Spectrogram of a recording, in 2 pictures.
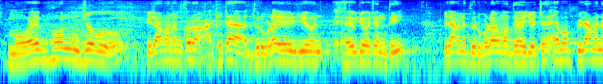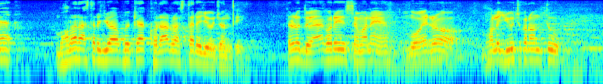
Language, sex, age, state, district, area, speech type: Odia, male, 18-30, Odisha, Balangir, urban, spontaneous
